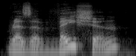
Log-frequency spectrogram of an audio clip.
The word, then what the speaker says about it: reservation: thing here is to remember where to put the stress reservation reservation so we have a long ver reservation but re reserved reserved reserved along for the second syllable reservation reserved reservation reserved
